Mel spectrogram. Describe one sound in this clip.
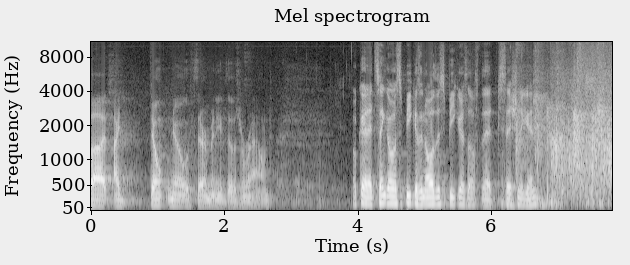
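A young man speaks calmly into a microphone in a large hall.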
